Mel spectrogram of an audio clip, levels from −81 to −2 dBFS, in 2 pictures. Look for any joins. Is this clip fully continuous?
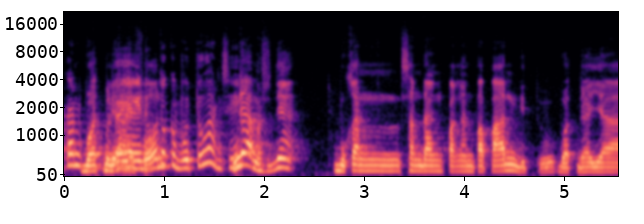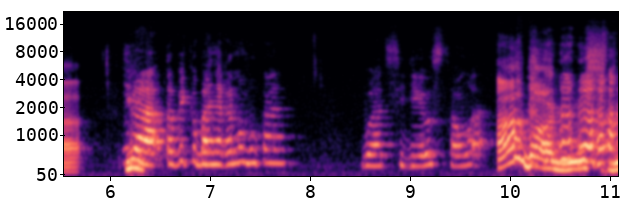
yes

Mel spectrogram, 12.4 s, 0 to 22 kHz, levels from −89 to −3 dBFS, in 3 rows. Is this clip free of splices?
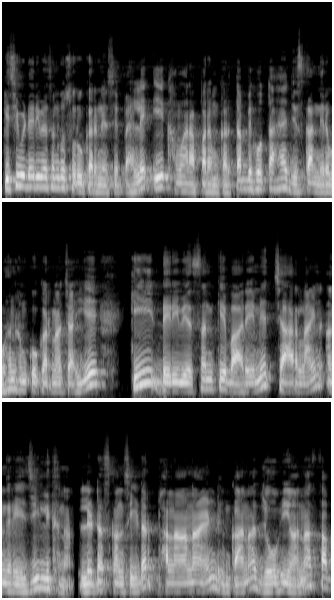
yes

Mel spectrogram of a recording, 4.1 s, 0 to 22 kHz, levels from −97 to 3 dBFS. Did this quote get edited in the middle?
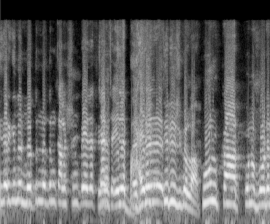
yes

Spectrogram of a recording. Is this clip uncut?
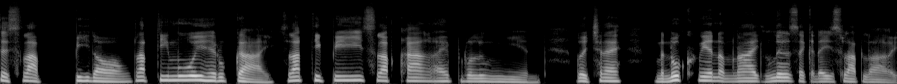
no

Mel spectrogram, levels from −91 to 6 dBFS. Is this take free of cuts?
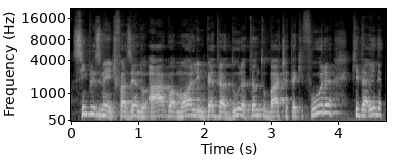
yes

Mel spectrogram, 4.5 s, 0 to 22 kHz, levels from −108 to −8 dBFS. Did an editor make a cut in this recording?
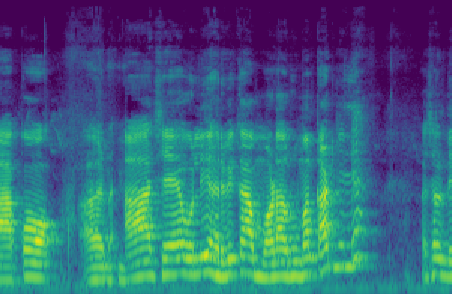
no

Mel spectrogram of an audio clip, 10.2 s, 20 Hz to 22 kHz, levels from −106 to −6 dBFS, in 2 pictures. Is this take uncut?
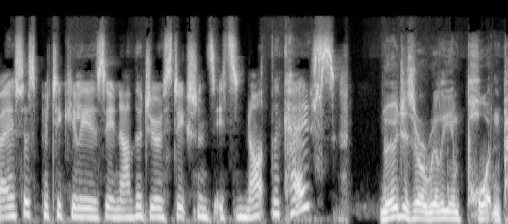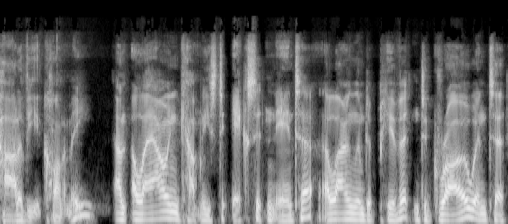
no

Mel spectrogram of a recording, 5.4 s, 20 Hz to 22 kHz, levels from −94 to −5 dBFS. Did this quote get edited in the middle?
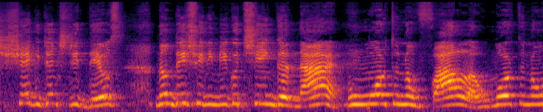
yes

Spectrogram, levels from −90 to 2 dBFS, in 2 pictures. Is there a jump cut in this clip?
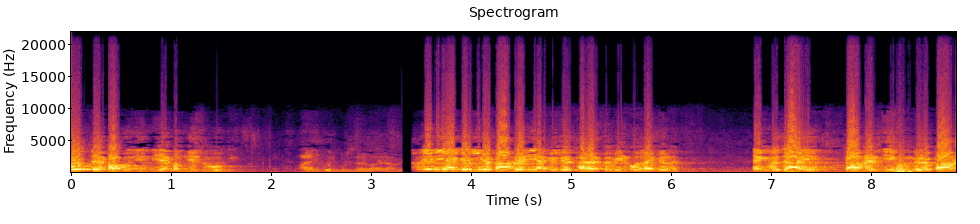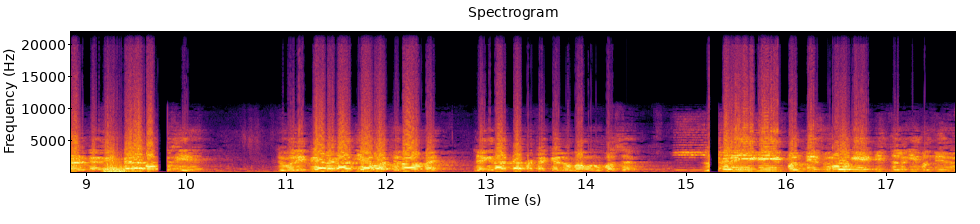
yes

